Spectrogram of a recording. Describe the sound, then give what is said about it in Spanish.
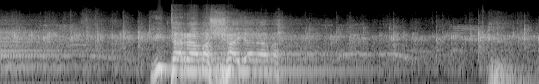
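An audience bursts into applause for the Lord during a morning sermon, mixed with raised, cheering voices that peak early, then settle into steady clapping over a sustained tone before fading out. “Un aplauso al Señor ahora.”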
